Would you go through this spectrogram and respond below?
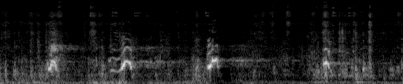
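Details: Collie dog doing agility play with his ball on a playground: four short, high yelping squeaks at uneven intervals over about three seconds, with soft background thumps and rustling.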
